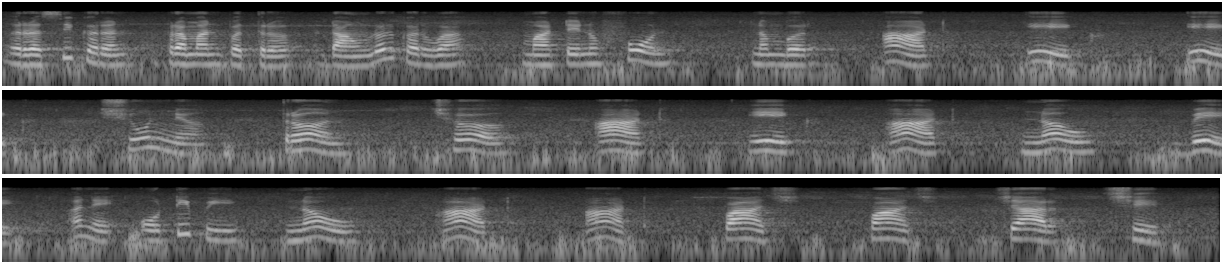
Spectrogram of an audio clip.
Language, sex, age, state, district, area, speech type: Gujarati, female, 30-45, Gujarat, Ahmedabad, urban, read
